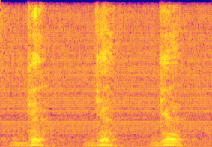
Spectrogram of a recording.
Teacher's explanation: you have this voiced g, g, g, and then you have aspiration, ghost, and you breathe out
